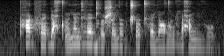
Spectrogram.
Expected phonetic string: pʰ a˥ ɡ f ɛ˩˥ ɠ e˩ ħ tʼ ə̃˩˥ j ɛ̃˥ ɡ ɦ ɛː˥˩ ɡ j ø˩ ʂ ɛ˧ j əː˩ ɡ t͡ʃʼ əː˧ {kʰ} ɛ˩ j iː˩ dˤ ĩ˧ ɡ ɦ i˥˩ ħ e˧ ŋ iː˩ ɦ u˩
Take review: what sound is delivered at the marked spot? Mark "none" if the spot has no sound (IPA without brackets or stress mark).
kʰ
